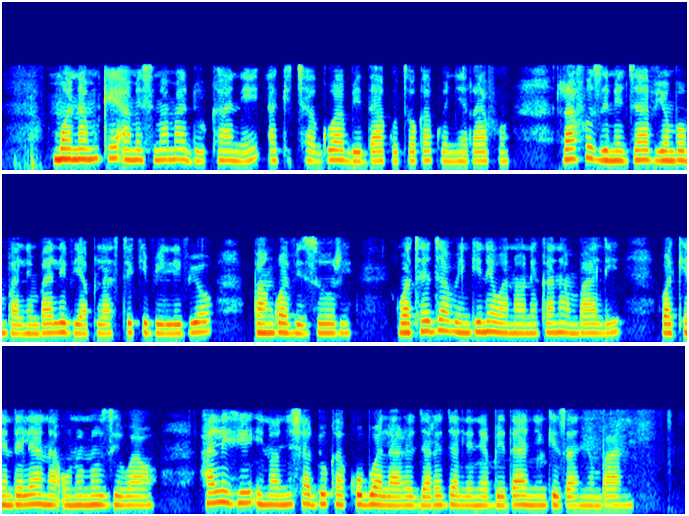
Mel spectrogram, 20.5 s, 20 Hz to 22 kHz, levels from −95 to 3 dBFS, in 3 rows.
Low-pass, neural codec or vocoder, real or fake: 5.4 kHz; none; real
